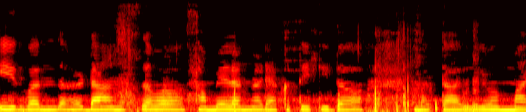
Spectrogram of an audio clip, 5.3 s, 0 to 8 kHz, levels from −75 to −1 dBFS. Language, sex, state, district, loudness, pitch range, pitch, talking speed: Kannada, female, Karnataka, Belgaum, -23 LUFS, 210-220 Hz, 215 Hz, 135 wpm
